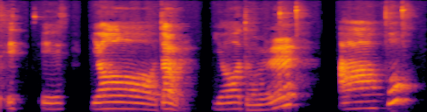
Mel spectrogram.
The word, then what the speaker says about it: 여덟: When you write, it's a real view, but when you pronounce, it is 여덟.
